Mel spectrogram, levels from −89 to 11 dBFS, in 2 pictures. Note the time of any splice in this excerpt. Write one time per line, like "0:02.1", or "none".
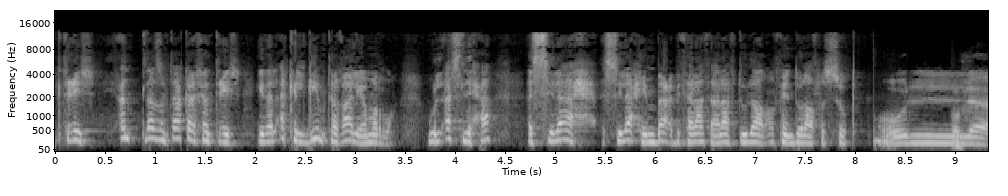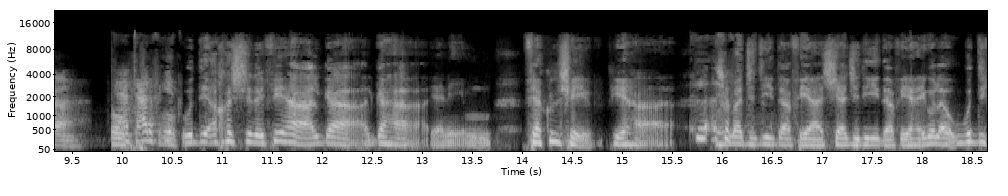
0:10.6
